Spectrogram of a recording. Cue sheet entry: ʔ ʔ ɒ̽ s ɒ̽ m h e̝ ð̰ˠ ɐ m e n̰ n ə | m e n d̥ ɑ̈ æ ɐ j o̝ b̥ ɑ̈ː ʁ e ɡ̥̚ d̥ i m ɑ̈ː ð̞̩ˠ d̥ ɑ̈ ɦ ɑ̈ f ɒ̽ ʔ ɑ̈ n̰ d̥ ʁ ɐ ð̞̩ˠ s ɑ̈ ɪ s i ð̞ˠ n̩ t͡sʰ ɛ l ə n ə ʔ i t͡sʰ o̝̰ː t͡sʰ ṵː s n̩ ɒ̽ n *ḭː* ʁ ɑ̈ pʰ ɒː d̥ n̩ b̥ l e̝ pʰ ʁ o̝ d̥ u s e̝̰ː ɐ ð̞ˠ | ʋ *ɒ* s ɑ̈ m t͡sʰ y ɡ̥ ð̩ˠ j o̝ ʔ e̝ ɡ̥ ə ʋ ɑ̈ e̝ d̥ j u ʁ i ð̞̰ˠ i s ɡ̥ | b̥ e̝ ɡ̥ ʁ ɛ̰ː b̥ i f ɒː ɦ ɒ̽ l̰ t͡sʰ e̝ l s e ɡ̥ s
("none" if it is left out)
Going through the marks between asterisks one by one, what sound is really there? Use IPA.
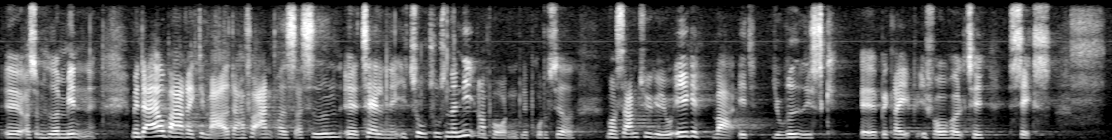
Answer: ḭː, ɒ

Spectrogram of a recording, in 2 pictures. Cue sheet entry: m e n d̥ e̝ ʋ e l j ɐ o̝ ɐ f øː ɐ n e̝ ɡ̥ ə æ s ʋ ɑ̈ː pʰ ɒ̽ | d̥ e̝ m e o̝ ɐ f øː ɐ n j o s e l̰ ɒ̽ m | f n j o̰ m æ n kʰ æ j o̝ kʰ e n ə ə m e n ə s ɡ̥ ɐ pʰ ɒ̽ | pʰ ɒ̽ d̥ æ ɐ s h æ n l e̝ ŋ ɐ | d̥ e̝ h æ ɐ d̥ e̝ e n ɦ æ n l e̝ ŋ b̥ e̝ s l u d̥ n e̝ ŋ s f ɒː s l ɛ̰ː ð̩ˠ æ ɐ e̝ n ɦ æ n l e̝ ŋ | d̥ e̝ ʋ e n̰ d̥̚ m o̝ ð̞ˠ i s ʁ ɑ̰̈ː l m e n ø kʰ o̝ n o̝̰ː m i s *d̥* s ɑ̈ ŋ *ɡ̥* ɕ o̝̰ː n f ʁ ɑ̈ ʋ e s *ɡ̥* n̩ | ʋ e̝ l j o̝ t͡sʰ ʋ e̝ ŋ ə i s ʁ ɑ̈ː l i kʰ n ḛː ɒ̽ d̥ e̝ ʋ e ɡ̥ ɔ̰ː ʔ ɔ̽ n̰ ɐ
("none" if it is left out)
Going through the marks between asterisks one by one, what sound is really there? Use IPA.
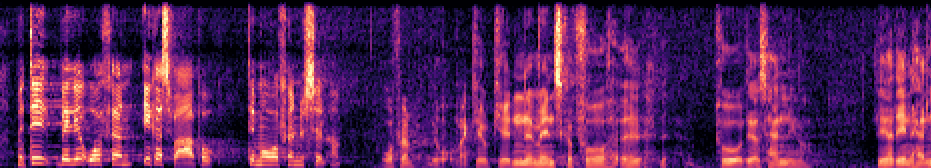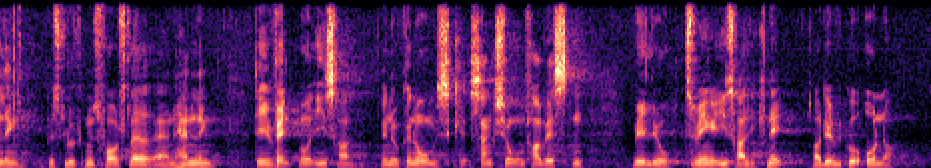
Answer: ɡ̥, ɡ̥, d̥

